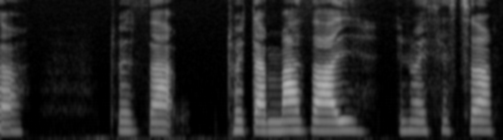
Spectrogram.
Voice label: "mathau", Welsh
